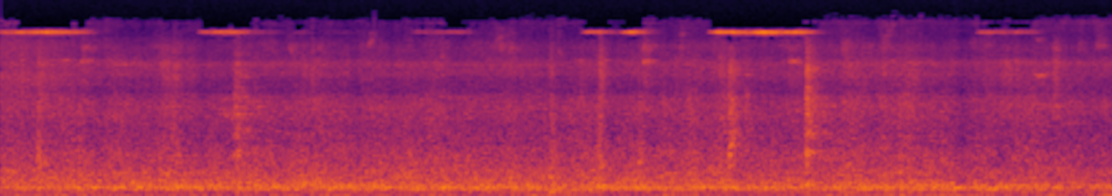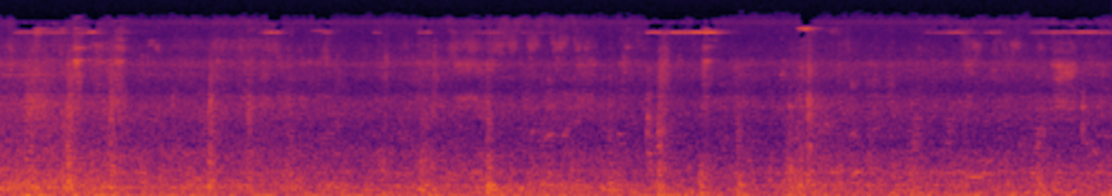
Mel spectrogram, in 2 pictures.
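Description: Narrow-gauge train running, heard from inside a carriage: a steady rumble of the wheels on the track with scattered clicks and brief high squeals every second or two, easing off a little in the last several seconds.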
